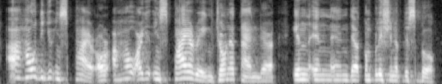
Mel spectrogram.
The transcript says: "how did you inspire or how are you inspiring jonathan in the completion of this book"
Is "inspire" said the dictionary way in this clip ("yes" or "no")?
yes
